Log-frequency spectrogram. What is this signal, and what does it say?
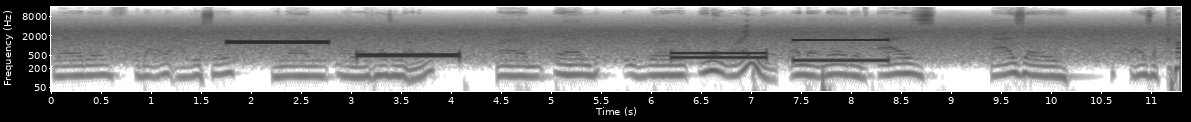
Aircraft SELCAL, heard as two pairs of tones, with radio hiss and speech in English. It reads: QR-EF DG-BS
